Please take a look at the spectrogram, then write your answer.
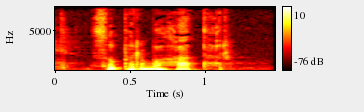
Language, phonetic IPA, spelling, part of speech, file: Polish, [ˌsupɛrbɔˈxatɛr], superbohater, noun, LL-Q809 (pol)-superbohater.wav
